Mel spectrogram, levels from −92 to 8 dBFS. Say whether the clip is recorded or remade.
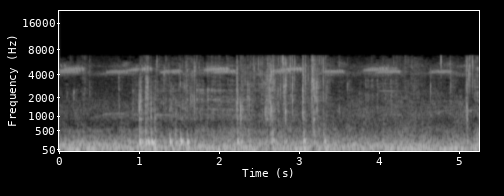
recorded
